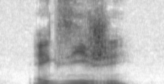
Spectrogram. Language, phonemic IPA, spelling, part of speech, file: French, /ɛɡ.zi.ʒe/, exiger, verb, Fr-exiger.ogg
- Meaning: to demand, require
